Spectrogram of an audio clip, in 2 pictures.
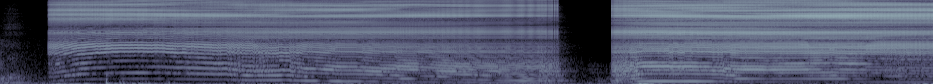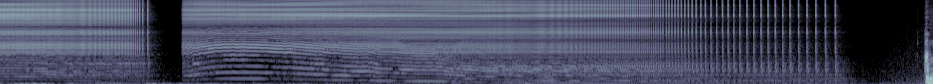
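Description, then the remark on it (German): An unoiled door hinge creaks in three long, drawn-out groans, each a wavering, rising and falling squeal with dense harmonics, separated by brief silences. No voices are present. “es scheint fast so, als müsse die Tür alles kommentieren, was ein- und ausgeht.”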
